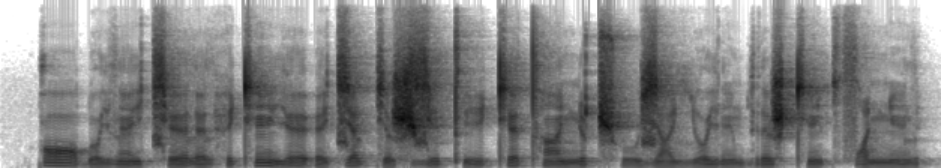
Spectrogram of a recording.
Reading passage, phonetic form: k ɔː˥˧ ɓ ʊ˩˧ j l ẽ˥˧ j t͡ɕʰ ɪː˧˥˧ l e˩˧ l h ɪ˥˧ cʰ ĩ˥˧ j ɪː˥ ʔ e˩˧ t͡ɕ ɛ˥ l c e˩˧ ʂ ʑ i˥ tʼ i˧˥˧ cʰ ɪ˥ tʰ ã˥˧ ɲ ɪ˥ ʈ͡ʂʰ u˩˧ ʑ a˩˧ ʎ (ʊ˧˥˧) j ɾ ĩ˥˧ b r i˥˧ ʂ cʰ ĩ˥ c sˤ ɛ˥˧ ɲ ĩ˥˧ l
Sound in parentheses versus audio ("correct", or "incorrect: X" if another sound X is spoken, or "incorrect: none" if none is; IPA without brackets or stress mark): correct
